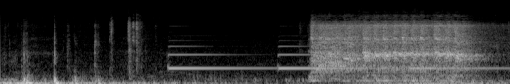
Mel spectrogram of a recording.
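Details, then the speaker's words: 1995 Ford F150 4x4 cranked with a spark plug out and a rag over the hole after Seafoam treatment, before a compression check: starter whines steadily, air hisses, turning over light and uneven. Owner suspects compression is still low. "And I can tell just from there how it was turning over. The compression is still down, I think."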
